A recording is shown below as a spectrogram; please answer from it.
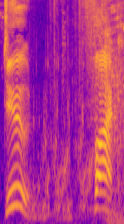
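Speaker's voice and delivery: frustrated outburst. Real, not acted. Hit by enemies while playing.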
